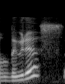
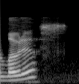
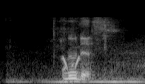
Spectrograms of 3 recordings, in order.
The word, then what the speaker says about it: Ludus: little bit about, and I don't want to mispronounce this, the Ludus or Lotus? Ludus, right.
